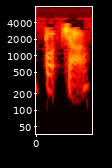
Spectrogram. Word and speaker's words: boccia: And have I pronounced the sport correctly, bocce? – It's actually called boccia. – Boccia, that's right.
